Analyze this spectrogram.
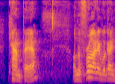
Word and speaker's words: Quimper: way to Camp air pronounced quimper if you're a really bad Brit but it's actually pronounced camper on the Friday we're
